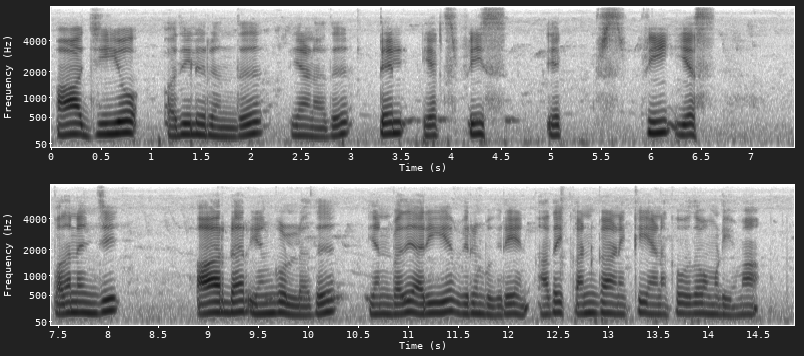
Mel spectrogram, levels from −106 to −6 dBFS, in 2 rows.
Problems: constant background noise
